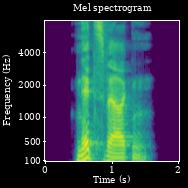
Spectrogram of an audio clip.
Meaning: dative plural of Netzwerk
- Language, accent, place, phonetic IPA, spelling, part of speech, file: German, Germany, Berlin, [ˈnɛt͡sˌvɛʁkn̩], Netzwerken, noun, De-Netzwerken.ogg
